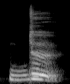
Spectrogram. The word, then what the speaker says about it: deux: Deux. Deux. Deux. Means two. Deux. So we don't pronounce the X, so it's an open sound.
